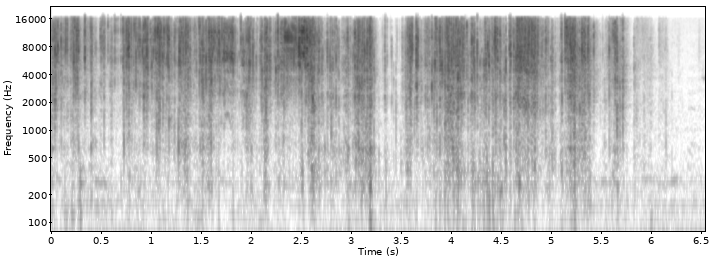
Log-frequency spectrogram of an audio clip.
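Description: Foil wrapper of a trading-card pack being torn open and crinkled in the hands, a dense, uneven crackle that stops shortly before the end.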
